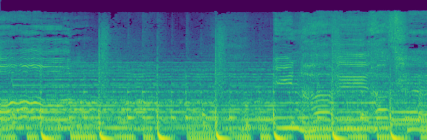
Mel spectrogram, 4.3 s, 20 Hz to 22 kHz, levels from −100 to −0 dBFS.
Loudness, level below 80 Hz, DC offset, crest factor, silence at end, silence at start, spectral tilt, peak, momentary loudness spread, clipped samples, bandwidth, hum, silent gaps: -14 LUFS; -18 dBFS; under 0.1%; 12 dB; 0 s; 0 s; -5.5 dB/octave; 0 dBFS; 4 LU; under 0.1%; 17 kHz; none; none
